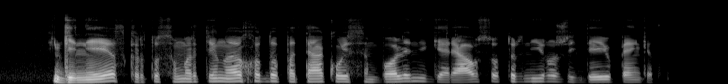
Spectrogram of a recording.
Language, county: Lithuanian, Alytus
